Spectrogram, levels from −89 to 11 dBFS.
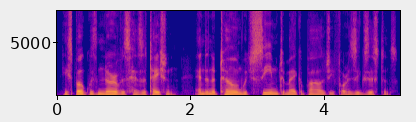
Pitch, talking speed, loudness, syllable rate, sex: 120 Hz, 200 wpm, -21 LUFS, 6.0 syllables/s, male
